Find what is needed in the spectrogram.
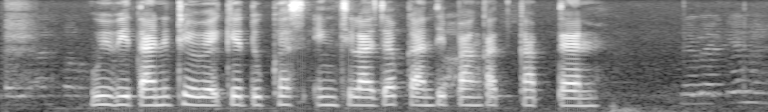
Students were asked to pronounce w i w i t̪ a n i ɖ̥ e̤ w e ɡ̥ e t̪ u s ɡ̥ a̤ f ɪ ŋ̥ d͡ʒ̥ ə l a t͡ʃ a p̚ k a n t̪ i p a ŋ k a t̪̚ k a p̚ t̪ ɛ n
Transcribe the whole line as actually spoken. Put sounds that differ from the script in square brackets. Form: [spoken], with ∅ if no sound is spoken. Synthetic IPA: w i w i t̪ a n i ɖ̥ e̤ w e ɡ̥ e t̪ u [∅] ɡ̥ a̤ [s] ɪ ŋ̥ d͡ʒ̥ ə l a t͡ʃ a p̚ k a n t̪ i p a ŋ k a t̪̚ k a p̚ t̪ ɛ n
